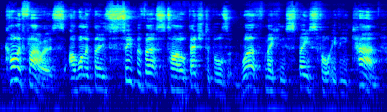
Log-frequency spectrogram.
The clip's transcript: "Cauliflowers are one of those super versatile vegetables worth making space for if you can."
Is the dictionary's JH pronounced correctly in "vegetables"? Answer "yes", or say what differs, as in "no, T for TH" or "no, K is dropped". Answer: yes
